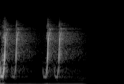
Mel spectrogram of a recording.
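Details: A male Black Sicklebill gives loud, explosive, whip-like vocal bursts in two quick pairs, each pair half a second apart, from his courtship display territory, advertising to distant females and announcing his presence to neighbouring males.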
